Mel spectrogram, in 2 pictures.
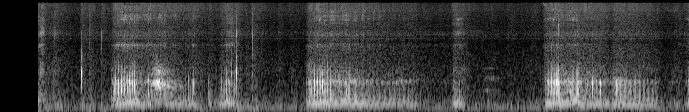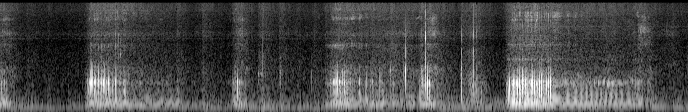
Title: Snoring Baby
